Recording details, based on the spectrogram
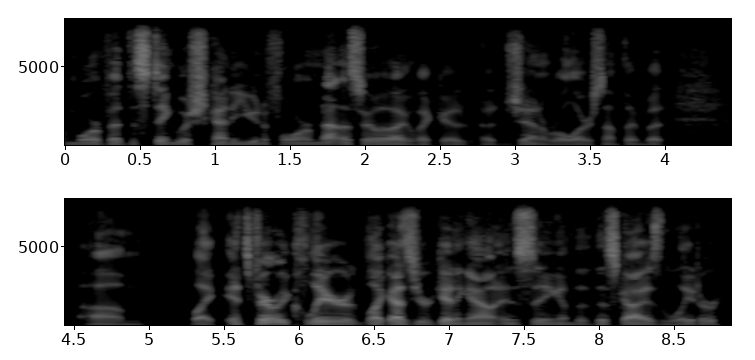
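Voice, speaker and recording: A man acting as game master, narrating a roleplaying game in a halting, conversational, improvised way. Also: on the low side, clean tone, no echo, highs cut off.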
